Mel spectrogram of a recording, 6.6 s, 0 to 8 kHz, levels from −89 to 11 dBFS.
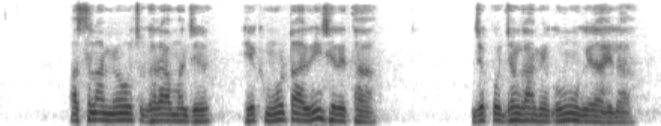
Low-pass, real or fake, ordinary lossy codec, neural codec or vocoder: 7.2 kHz; fake; Opus, 64 kbps; vocoder, 22.05 kHz, 80 mel bands, Vocos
